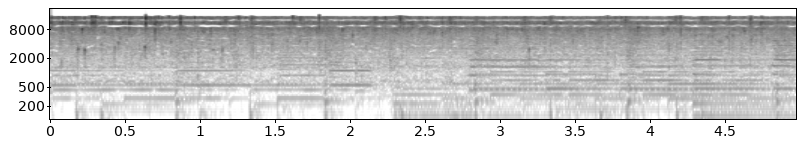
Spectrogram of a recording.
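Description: Chopped vegetables sizzling as they fry in a pot, with frequent small pops. Background music with held notes comes up about halfway through.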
